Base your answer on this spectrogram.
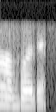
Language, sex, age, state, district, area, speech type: Goan Konkani, female, 18-30, Goa, Ponda, rural, conversation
